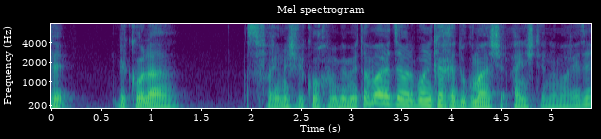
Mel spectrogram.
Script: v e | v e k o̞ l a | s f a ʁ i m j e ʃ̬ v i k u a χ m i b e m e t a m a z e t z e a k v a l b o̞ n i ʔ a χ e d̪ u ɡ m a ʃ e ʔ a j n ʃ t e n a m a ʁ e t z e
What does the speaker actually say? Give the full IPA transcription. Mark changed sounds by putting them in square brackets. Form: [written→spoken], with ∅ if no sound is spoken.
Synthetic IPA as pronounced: v e | [v→b] e k o̞ l a | s f a ʁ i m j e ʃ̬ v i k u a χ m i b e m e t a m a [z→ʁ] e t z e a [k→∅] v a l b o̞ n i [ʔ→k] a χ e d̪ u ɡ m a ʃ e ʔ a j n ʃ t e n a m a ʁ e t z e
